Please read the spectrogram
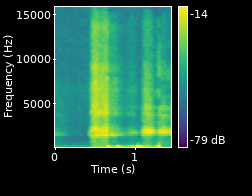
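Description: Two airy breaths blow straight into a microphone, with soft low thumps and bumps of the mic being handled and moved around in between. Fairly quiet overall, with no talking.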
